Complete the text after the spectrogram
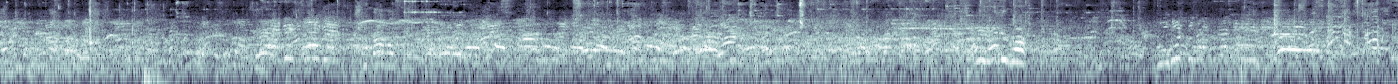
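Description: A large crowd of men and women talks and shouts outdoors.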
